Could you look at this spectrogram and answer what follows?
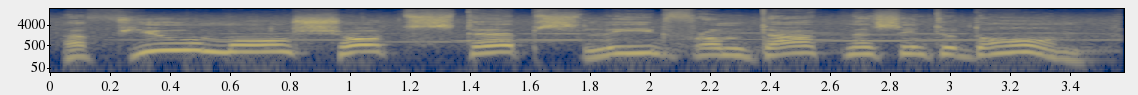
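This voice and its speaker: Serene, hopeful man: high-pitched, poetic, unhurried, music behind. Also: lively intonation. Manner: lyrical, measured. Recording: game music and rain behind.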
